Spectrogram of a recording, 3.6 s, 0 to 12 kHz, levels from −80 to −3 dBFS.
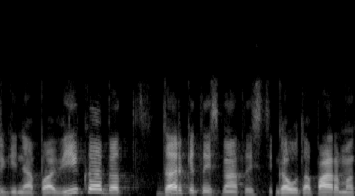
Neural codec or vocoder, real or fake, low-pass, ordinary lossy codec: none; real; 7.2 kHz; Opus, 32 kbps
